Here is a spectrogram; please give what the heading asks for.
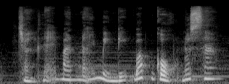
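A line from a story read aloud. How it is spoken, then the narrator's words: Muttering. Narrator (Vietnamese): mụ lẩm bẩm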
